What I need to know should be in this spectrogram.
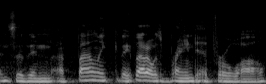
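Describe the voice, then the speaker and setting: This man has a fairly high pitch and a somewhat breathy voice. His tone is dark and mellow. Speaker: lawyer. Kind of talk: casual chat. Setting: studio.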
